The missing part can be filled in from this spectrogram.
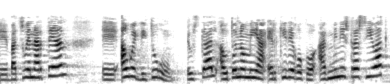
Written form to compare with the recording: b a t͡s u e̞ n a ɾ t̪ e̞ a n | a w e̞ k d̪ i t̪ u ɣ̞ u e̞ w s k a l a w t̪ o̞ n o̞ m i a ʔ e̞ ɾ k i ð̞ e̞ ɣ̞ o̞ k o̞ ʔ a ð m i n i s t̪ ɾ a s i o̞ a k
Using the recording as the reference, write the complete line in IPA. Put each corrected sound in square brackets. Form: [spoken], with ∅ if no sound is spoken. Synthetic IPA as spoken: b a t͡s u e̞ n a ɾ t̪ e̞ a n | a w e̞ k d̪ i t̪ u ɣ̞ u e̞ w s k a l a w t̪ o̞ n o̞ m i a ʔ e̞ ɾ k i ð̞ e̞ ɣ̞ o̞ k o̞ ʔ a ð m i n i s t̪ ɾ a s i o̞ a k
